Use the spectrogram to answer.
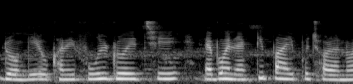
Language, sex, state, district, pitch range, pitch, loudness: Bengali, female, West Bengal, Paschim Medinipur, 230-255 Hz, 245 Hz, -14 LUFS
